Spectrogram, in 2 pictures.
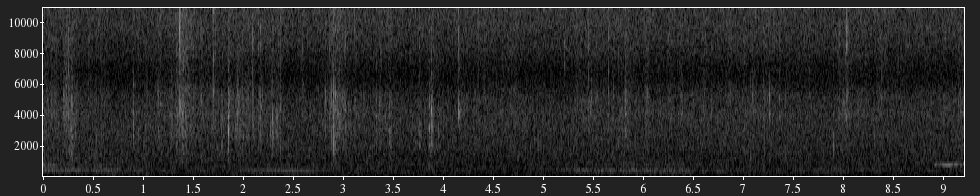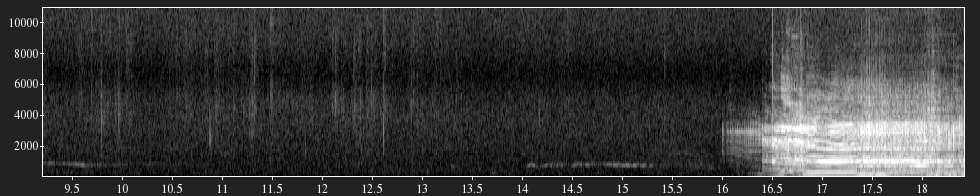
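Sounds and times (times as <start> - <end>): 
red deer stag roaring: 16.1 - 18.4.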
